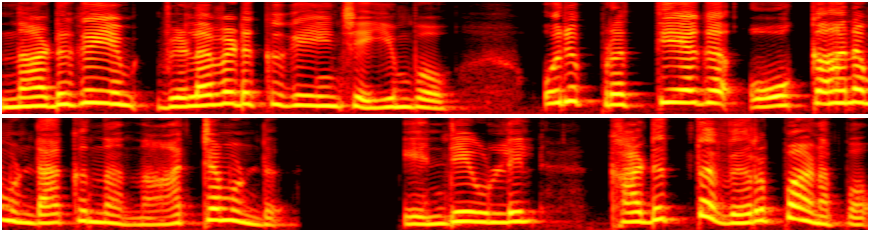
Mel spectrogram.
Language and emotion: Malayalam, disgusted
